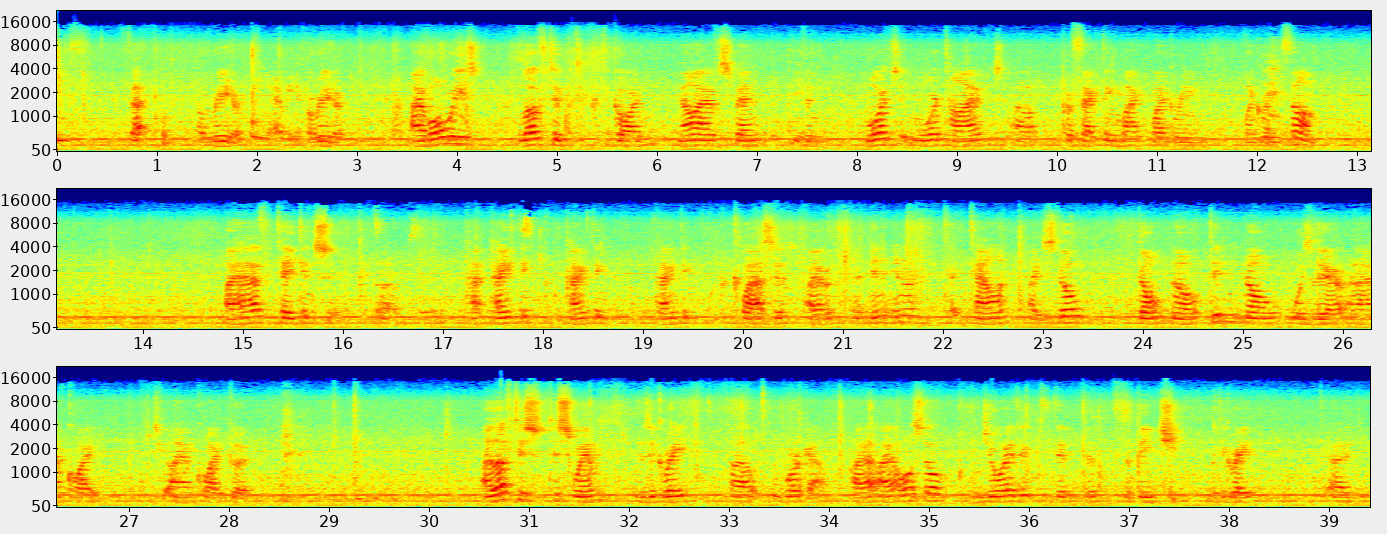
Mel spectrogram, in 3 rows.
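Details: Retired male pediatrician with aphasia after a 2014 left-hemisphere stroke from a torn carotid artery, initially paralyzed and speechless, right-side movement since returned, slowly improving with speech therapy; aphasia.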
